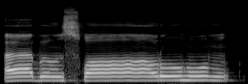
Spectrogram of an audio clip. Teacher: اب با کے اوپر قلقلہ کریں گے، آواز کو ہلائیں گے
